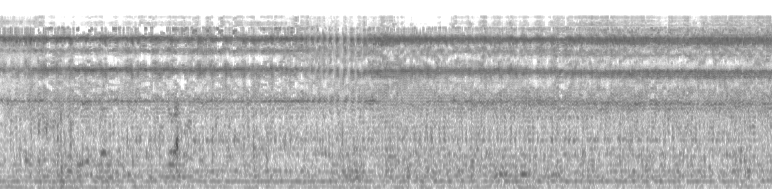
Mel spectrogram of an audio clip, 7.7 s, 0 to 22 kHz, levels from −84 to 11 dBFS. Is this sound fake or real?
fake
